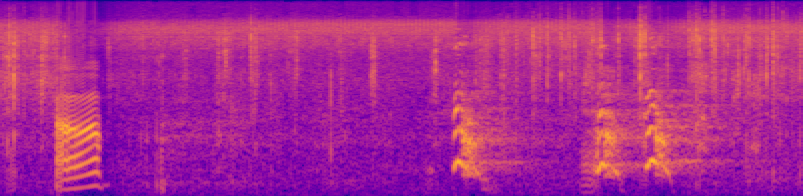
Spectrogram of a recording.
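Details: Whippets greeting a horse for the first time; a long whining yelp opens, followed by a few short barks and yips later on.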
